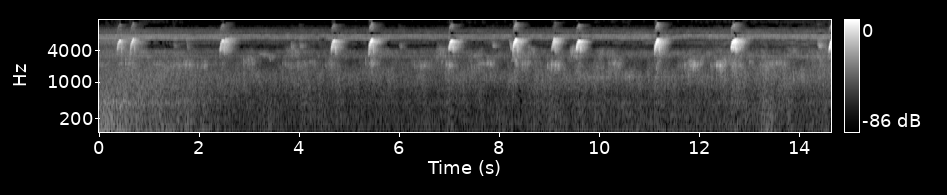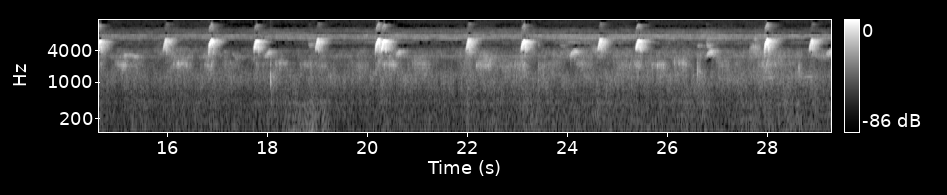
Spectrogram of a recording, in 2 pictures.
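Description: A bird repeating a short, high chirp about once a second, over a faint steady high-pitched whine.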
